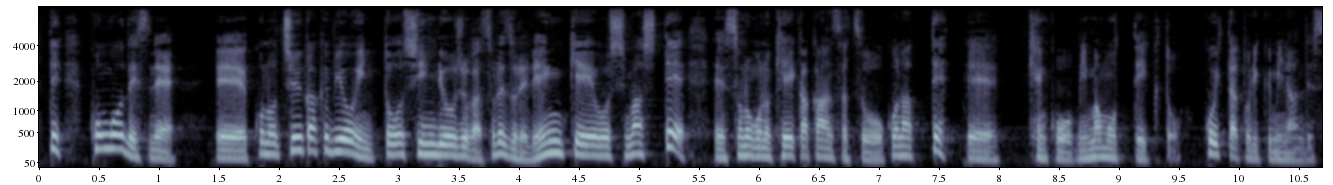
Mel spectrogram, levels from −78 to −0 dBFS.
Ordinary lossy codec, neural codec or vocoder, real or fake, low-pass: none; none; real; none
